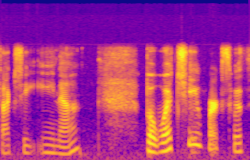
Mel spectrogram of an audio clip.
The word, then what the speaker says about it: Inna: say her name M ina but it's actually inna but what she works with this color and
